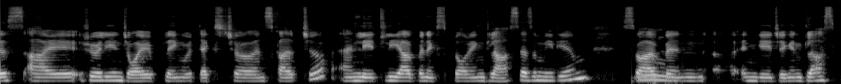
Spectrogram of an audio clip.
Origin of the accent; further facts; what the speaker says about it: Mumbai, Maharashtra, India; also born or lived in Singapore; I grew up in Mumbai, India, and that is where I completed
